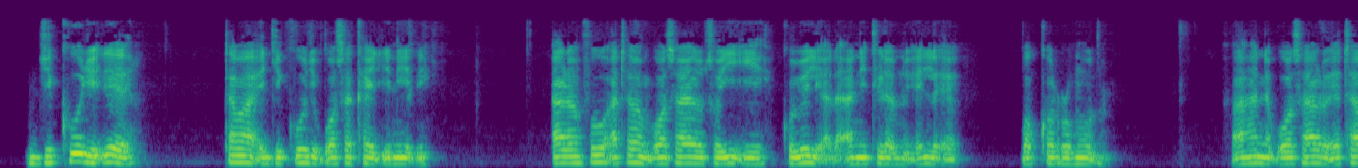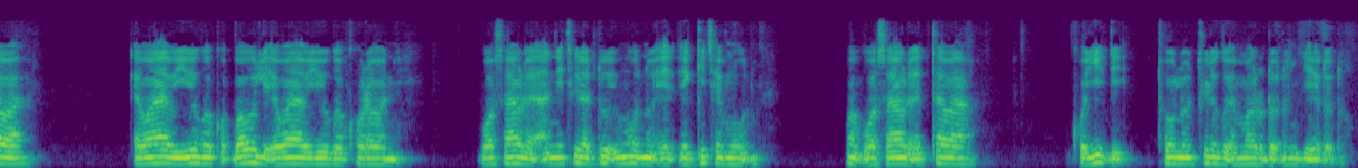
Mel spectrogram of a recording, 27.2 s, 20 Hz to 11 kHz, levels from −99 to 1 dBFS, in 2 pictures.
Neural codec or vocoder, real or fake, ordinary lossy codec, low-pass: none; real; none; 7.2 kHz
